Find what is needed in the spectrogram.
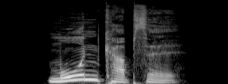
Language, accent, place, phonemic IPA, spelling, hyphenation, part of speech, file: German, Germany, Berlin, /ˈmoːnkapsl̩/, Mohnkapsel, Mohn‧kap‧sel, noun, De-Mohnkapsel.ogg
- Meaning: poppy seed capsule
